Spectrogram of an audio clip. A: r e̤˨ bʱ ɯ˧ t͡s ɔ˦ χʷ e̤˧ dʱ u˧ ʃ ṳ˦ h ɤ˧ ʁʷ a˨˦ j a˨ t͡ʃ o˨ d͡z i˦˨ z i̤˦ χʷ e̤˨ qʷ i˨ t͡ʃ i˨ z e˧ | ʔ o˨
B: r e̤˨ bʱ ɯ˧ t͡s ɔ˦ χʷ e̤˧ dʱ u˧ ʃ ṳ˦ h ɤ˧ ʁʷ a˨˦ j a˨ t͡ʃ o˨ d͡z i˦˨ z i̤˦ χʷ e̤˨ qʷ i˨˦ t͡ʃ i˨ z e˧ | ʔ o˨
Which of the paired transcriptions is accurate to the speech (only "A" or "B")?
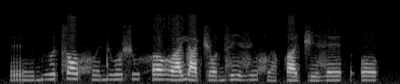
A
